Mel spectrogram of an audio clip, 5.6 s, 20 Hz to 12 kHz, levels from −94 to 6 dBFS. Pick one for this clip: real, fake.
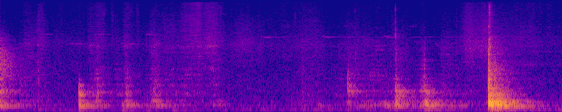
real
